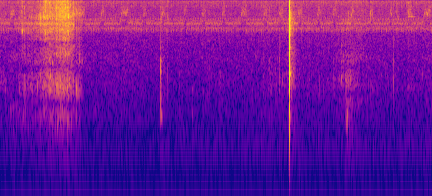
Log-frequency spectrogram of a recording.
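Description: Faint handling sounds of a hook being worked out of a snakehead's mouth among grass and dry leaves: a brief rustle near the start, then a few small clicks, the sharpest about three seconds in.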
